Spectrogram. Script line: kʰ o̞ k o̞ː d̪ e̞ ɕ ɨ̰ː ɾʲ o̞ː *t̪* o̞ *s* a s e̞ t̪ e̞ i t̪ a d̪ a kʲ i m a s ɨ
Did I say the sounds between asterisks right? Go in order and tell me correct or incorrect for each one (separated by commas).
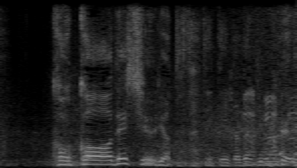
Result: correct, correct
